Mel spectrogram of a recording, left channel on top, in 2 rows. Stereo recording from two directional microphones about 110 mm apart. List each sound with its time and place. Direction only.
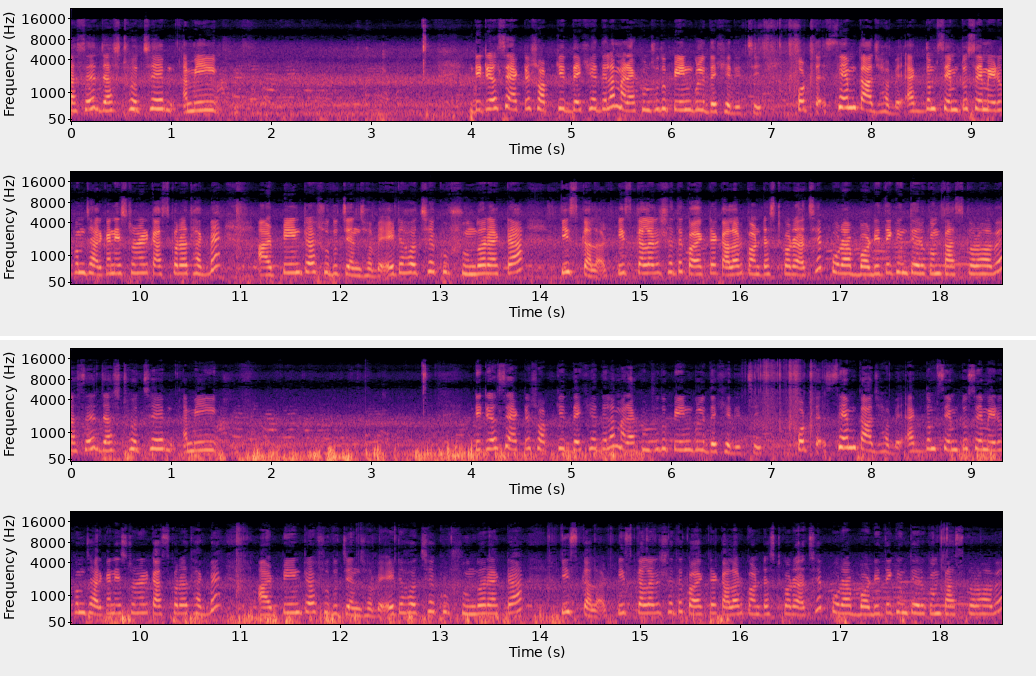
0.0 s a woman's voice: 15° right (ahead or behind)
4.0 s a woman's voice: centre (ahead or behind)
18.3 s a woman's voice: 20° left (ahead or behind)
